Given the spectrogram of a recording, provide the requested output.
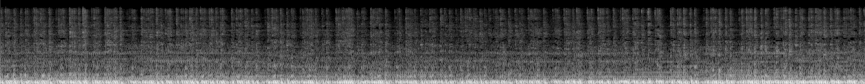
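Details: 1966 Chevrolet C10 LS swap with Craigslist aftermarket cam swapped back in, untuned: deep lumpy loping idle around three beats a second, strong low rumble; running well, better than stock cam, a weird squeal.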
